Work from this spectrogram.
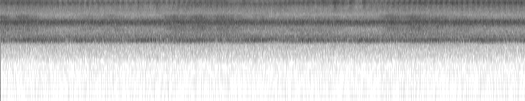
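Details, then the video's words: Crickets chirping in a calm forest at night, a steady, unbroken high trilling chorus layered in several shrill bands, even in loudness throughout, with no other clear sounds. "Forest Sounds and Crickets"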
